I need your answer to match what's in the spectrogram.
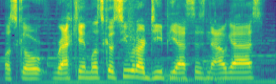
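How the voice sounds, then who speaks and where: A man with a hoarse, raspy smoker's voice, recovering from losing it, giving slangy, hyped game commentary to his viewers over music. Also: a little high, flat delivery, quick pace, a little mellow. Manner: slangy hype talk addressed to viewers. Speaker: gaming YouTuber. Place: indoor room at a computer. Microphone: desk microphone close to the mouth.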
